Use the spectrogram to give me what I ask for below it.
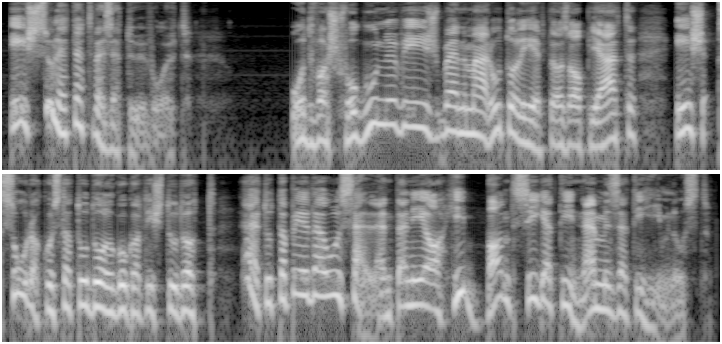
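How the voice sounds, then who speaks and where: A man narrating an audiobook in an expressive storytelling manner. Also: on the high side, creaky. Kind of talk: scripted narration.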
